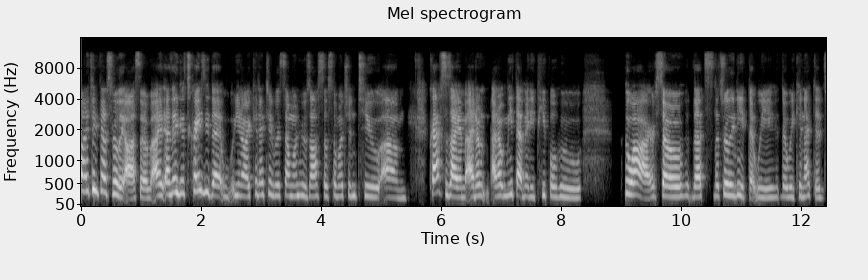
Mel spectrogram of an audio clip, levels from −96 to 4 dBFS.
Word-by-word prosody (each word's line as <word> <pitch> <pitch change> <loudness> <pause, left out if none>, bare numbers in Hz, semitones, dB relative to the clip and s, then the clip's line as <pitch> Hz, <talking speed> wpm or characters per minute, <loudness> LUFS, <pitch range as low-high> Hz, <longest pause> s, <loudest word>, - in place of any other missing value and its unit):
I 335 -1 +5
think 365 -5 +4
that's 315 -2 +1
really 265 -5 +4
awesome. 185 +2 +2
I 245 - +4
I 265 - +5
think 295 -1 +3
it's 280 -2 -5
crazy 330 -2 +2
that 235 -3 +2
w 210 - -12
you 245 - -4
know, 230 - 0
I 215 -1 0
connected 260 +2 -6
with 235 -1 -6
someone 235 -1 -3
who's 230 -2 -6
also 225 +1 -2
so 235 +3 -8
much 230 +1 -9
into, 225 -2 -4
um, 190 -2 -3 0.4
crafts 300 +1 +3
as 250 - -3
I 220 -2 +7
am. 205 -1 0
I - - +4
don't 235 +2 -3
I - - +2
don't 235 0 -1
meet 255 +1 -4
that - - +4
many 215 -1 -7
people 230 -2 -6
who 195 -2 -4 0.7
who 275 -2 +5
are, 220 -6 +5
so 220 +2 +2
that's 215 0 0
that's 230 +1 -8
really 250 -2 +3
neat 235 -3 -5
that - - -4
we 205 0 -6
that 210 -2 -4
we 210 - -4
connected. 215 -3 -6
230 Hz, 235 wpm, -23 LUFS, 210-255 Hz, 0.7 s, I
